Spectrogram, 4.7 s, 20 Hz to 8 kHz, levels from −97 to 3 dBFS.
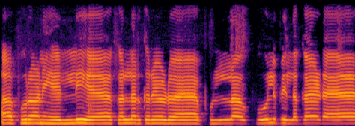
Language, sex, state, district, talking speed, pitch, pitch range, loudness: Rajasthani, female, Rajasthan, Churu, 150 wpm, 220 Hz, 210-225 Hz, -15 LUFS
